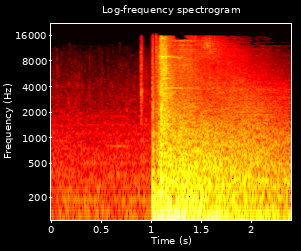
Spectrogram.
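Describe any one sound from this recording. A rifle fires a loud, rapid burst of shots.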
